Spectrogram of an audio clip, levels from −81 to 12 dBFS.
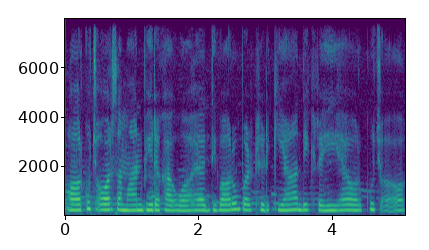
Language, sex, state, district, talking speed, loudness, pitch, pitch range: Hindi, female, Himachal Pradesh, Shimla, 200 wpm, -17 LUFS, 220 Hz, 215-230 Hz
